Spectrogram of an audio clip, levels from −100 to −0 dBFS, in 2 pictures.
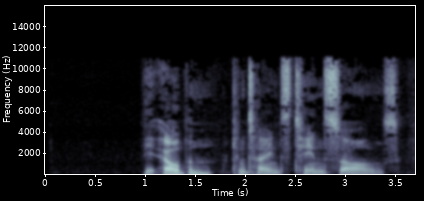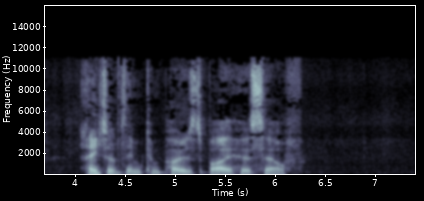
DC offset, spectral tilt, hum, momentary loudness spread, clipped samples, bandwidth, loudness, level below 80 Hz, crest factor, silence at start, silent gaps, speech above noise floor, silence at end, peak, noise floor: under 0.1%; -2.5 dB/octave; none; 13 LU; under 0.1%; 11.5 kHz; -30 LUFS; -74 dBFS; 24 dB; 1 s; none; 53 dB; 1.15 s; -10 dBFS; -84 dBFS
